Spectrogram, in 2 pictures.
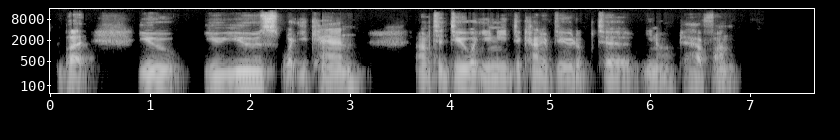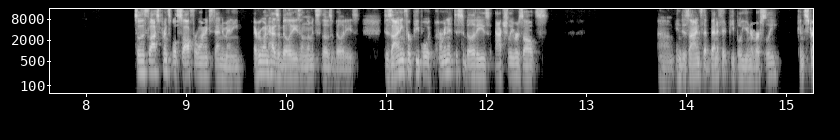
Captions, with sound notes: But you use what you can to do what you need to do to have fun. [AUDIO DISTORTED]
